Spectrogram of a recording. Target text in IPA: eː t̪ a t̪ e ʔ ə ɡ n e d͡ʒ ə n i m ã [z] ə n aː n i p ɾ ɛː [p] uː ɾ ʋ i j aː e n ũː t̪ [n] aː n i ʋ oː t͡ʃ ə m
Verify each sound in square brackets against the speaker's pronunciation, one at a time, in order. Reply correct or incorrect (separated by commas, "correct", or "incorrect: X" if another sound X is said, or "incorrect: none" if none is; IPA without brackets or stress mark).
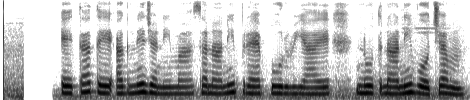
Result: incorrect: s, correct, correct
